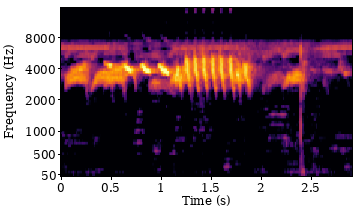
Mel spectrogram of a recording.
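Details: Lined seedeater singing: a high, slightly buzzy opening that leads into a quick series of pulsing notes, then fades, with a single sharp click near the end.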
